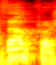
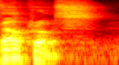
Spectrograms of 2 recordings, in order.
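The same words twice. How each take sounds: First: Said in the usual way. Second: "Velcros" with an added s, as his ma says it; mother's "Velcros". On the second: Retold or imitated. The host quoting his mother's "Velcros" mispronunciation. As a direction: plural "Velcros", stress the s. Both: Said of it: "she calls it Velcros".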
